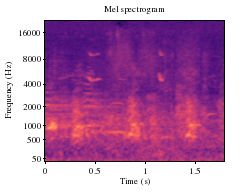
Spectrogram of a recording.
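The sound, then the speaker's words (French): Sled dogs bark and whimper in a handful of short, excited yelps spaced about half a second apart while being harnessed and grouped in teams of six in front of each sled, with a faint background hum and no one talking. “Vient ensuite le moment d'équiper les chiens de leur harnais et de les rassembler par groupe de six devant chaque traîneau”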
